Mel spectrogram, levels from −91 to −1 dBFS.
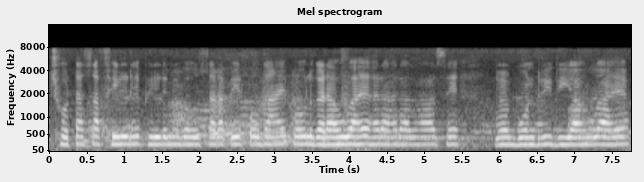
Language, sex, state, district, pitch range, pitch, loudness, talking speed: Hindi, female, Bihar, Patna, 210-215 Hz, 215 Hz, -14 LUFS, 175 wpm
